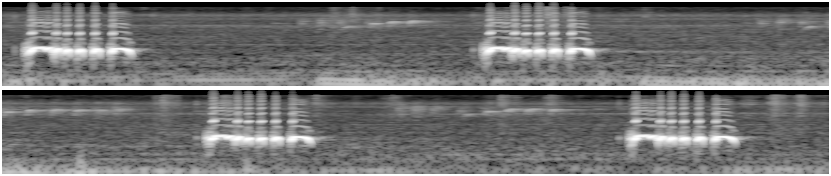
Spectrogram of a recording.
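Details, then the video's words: Zebra dove singing as a master song for local and Bangkok zebra doves: four bubbly trilled coo phrases at roughly two-and-a-half-second intervals, with faint thin chirps and low hum between them. "TERAPI PERKUTUT MOGOK BUNYI PALING TOP"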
